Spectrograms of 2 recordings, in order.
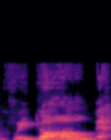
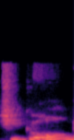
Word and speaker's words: qigong: no right because I'm looking at it going quong and um but it's pronounced chigong and I was saying chiong and you're correcting me and I'll just go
